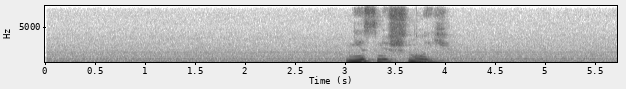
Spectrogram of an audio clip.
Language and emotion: Russian, neutral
